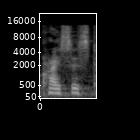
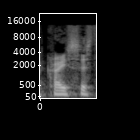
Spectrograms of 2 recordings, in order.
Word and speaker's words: Chryseis: Yeah, it's called Crisis Tan. – Oh, her name is Crisis Tan. – Yes, it's spelled C-H-R-Y-S-E-I-S. – Yeah, Crisis Tan.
